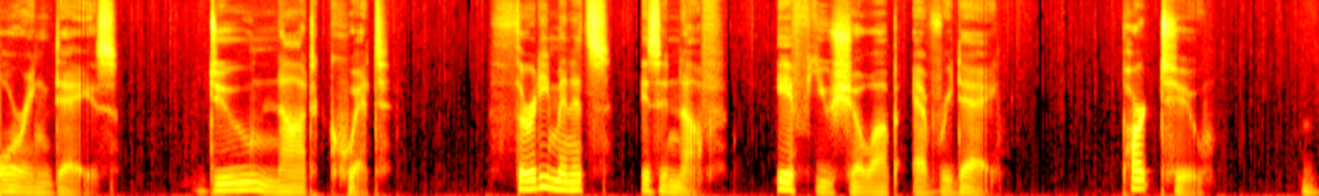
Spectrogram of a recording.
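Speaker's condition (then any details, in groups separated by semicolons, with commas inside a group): No condition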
